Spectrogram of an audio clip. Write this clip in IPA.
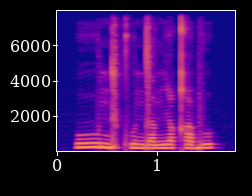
uː n d ʉ pʰ u n d a n̪ i qʰ e b u

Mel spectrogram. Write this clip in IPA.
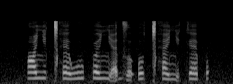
ɑ ʎ ɛ ǀʰ ɛ w u p œ ʎ æ̰ d͡z o̰ ʔ o ǀʰ æ ʎ ɛ̰ k ɛ p

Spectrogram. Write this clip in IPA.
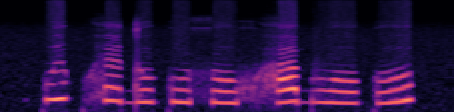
kʷ ɪː kʷ h ɛ d ʊ k u θ oː xʷ h a b β oː k ʊ

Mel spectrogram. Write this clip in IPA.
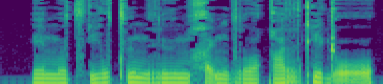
e m ɵ t͡sʼ i w tʼ ɨ m r ʉ m χ ḛ m ɡ r o w q ɐ r kʼ i ɖ o̰

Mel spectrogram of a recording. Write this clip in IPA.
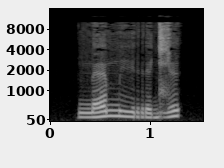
n̪ ɛ m i r ɪ d͡ʑ ɪ

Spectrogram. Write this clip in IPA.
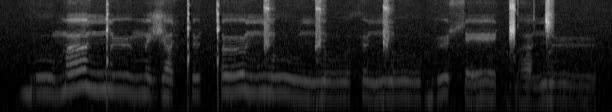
b uː m ɐː ŋ͡ǃ ʉː m e ʒ ɐ ǃ ʉ ǃ ɵː ŋ͡ǁ uː ŋ͡ǁ uː θ ʉ ŋ͡ǁ uː b ʉ ɬ eː ɡ͡ǁ ɐː ŋ͡ǀ ʉː

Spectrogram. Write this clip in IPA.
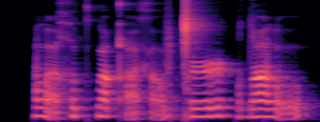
lˠ ə̰ χ ʏ kʷʰ ɑ qʼ ə̰ x ɑ̰ v ǀ ə˞ | dˤ ʌ lˠ o̰

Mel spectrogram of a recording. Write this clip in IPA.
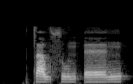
t a˧ w s u˦˥ n ʔ ɛː˦˥ ŋ

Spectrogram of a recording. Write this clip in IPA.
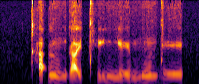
kʰ ä˦ ʔ l ũ˨ ɡ a̰˦˨ ɪ̯ tʰ ḭ˦˨ ɲ e˨ ɪ̯ m ũ˦ d e˦

